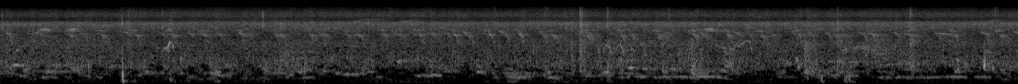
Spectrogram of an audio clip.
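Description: Small birds chirping again and again over a steady high-pitched hiss.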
